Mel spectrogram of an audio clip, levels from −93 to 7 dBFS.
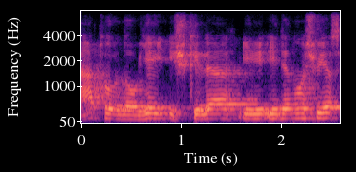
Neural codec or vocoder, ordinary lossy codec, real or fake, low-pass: none; Opus, 24 kbps; real; 7.2 kHz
